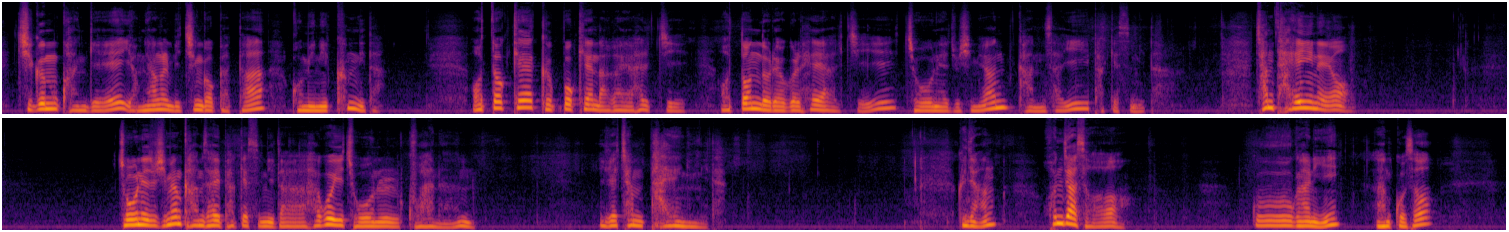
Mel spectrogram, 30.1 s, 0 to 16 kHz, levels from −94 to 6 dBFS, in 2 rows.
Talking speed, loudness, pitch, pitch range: 205 characters per minute, -26 LUFS, 135 Hz, 120-160 Hz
